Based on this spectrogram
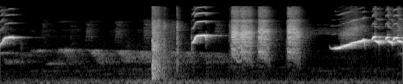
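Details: Vigorous white-rumped shama in Indonesia: a short high whistle, loud harsh rasping squawks, then a bright rising whistled flourish with quick trilled ends.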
